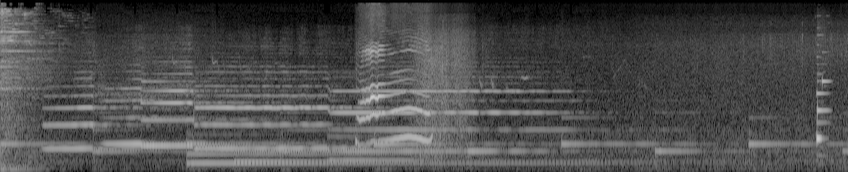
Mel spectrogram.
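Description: A cat meows in Genshin Impact, a few drawn-out tonal mews with a rising-falling cry near the middle, close and clear over quiet background and a soft rain-like hiss, ending with a brief click.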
